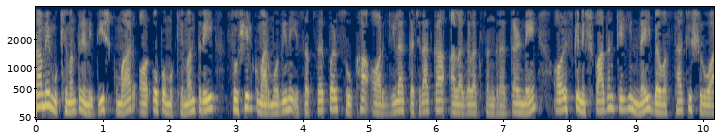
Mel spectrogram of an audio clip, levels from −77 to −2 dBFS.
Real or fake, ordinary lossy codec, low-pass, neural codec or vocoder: real; none; 3.6 kHz; none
